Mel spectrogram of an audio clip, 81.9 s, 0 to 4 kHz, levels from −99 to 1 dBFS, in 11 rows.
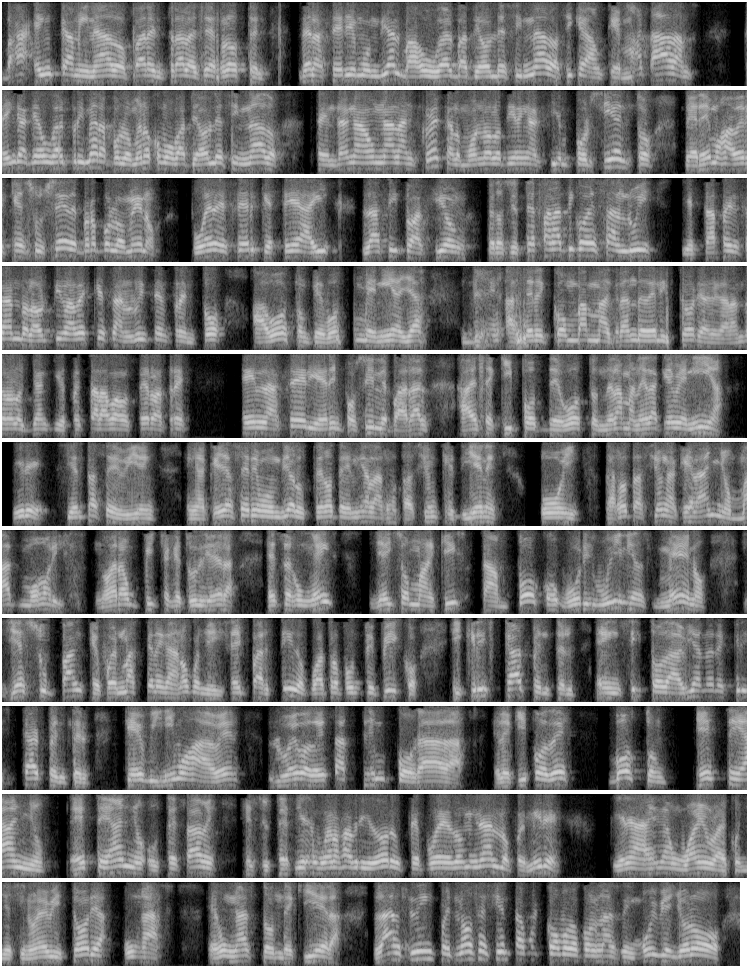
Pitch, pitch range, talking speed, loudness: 145 Hz, 135-160 Hz, 175 wpm, -25 LUFS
